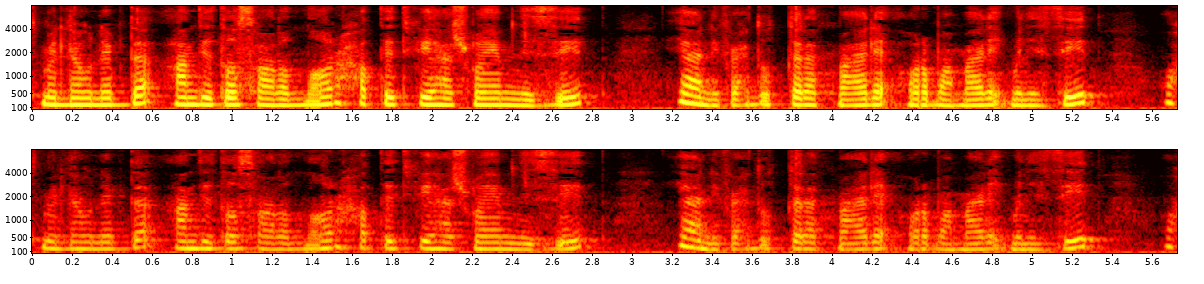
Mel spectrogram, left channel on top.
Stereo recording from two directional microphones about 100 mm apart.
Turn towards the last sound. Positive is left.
turn(degrees=35)  # may be behind; listen again after turning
